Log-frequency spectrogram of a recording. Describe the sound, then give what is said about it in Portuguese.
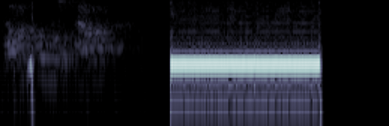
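A telephone busy tone sounds after a phone call drops: one steady, mid-pitched electronic tone that holds at an even, loud level for about a second and then cuts off abruptly into silence. “a ligação caiu. Caiu.”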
